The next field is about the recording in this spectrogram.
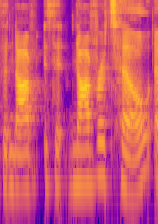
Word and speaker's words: Navratil: And that is Navratil? Am I pronouncing that correctly? – From what I know, yes.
